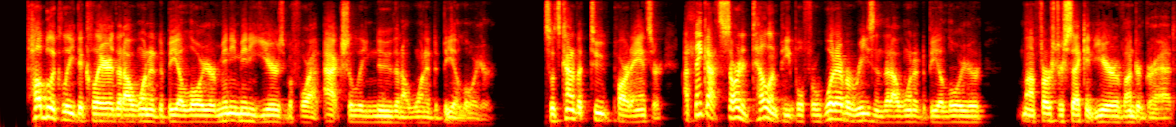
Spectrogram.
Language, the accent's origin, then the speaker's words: English; Kingsport, Tennessee, United States; moved away; also born or lived in Texas; I'm originally from Kingsport, Tennessee.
